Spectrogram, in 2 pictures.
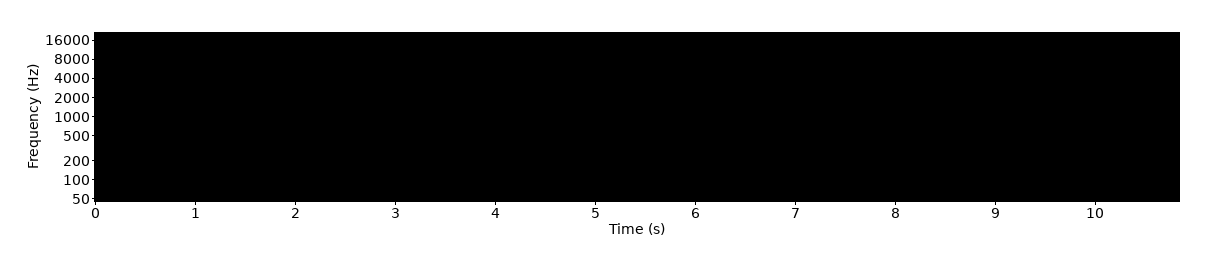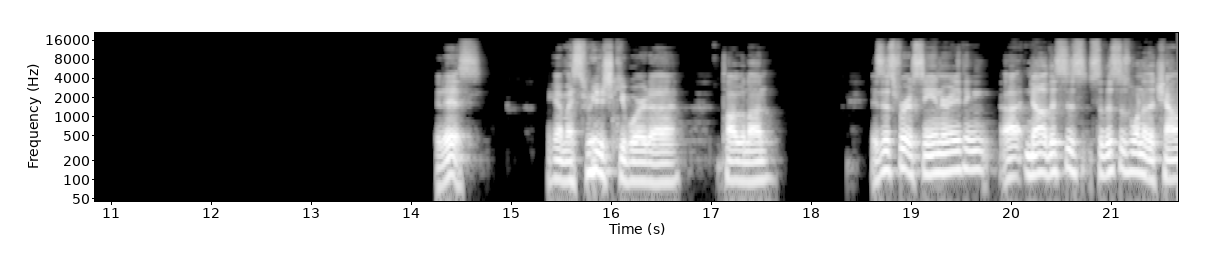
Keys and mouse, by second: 5.4 right click, 14.9 right click, 18.2 right click.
